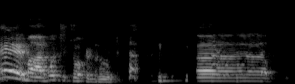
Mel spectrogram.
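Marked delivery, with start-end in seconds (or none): 0.0-1.2 Canadian-sounding voice, higher.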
